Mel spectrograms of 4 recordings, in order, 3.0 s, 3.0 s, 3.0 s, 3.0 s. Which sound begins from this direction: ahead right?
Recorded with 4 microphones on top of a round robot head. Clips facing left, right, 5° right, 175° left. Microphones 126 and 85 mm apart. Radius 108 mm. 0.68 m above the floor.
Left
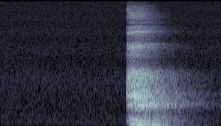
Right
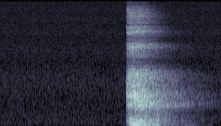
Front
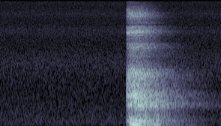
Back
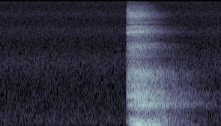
Breathing, at 1.7 s.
